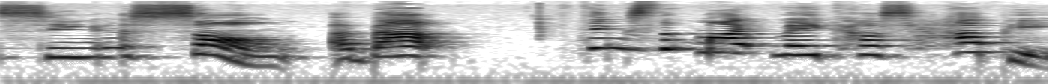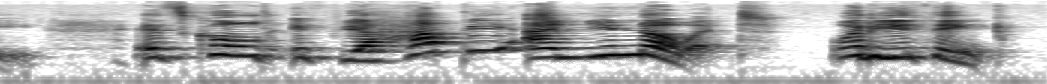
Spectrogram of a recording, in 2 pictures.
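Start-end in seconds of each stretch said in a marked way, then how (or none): none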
